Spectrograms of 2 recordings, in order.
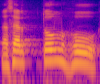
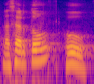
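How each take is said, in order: The two takes are said the same way.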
